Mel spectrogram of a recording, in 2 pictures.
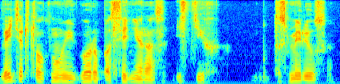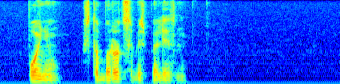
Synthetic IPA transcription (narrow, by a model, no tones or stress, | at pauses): vʲetʲɪrt̪ɐlˠknulˠjɪɡo̞ɾəpɐsʲlʲedʲnʲɪjɾasɪsʲtʲix | but̪ːəsmʲɪɾʲilˠsʲə | po̞nʲɪlˠ | ʂt̪o̞bɐɾo̞t̪səbʲɪspɐlʲe̞znɨm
